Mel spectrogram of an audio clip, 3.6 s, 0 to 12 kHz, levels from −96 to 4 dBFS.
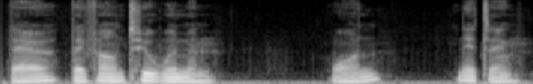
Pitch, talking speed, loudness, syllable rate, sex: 95 Hz, 120 wpm, -18 LUFS, 4.9 syllables/s, male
